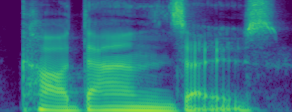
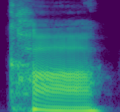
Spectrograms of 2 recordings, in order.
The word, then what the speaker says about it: Cardano: A while back, Cramer totally butchered Cardano's name, calling it Cardanzos, something that I can't even mispronounce it the way that he does it.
